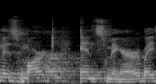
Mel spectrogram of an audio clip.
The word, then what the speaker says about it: Entzminger: You know, my name is Mark Enminger. Everybody say Ensinger. try growing up with a name that sounds like a sneeze.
